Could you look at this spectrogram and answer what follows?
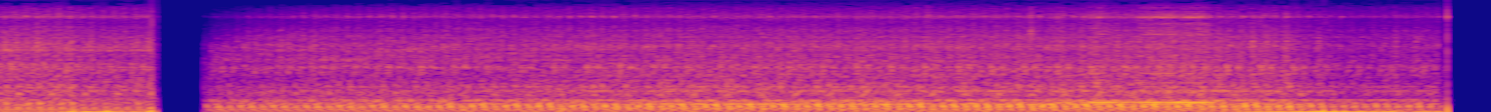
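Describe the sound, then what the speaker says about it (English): A tractor engine idles steadily and loudly with a low, even rumble, briefly cutting out near the start before resuming. "my tractor's still running"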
